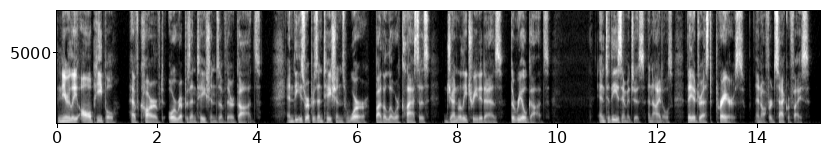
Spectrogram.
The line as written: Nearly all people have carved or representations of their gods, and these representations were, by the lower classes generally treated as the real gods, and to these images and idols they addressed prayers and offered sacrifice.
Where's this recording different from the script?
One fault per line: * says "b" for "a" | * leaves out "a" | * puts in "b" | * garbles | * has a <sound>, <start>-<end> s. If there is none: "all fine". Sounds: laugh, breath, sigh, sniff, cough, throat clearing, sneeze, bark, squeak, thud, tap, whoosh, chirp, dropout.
all fine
